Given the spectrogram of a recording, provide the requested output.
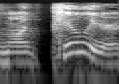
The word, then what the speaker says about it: Montpellier: In essence, the Montpellier school, I'm using the English rather than the French pronunciation.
